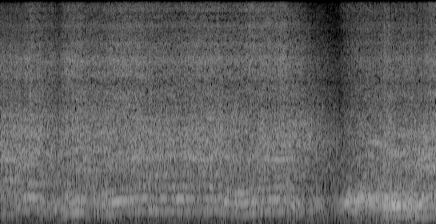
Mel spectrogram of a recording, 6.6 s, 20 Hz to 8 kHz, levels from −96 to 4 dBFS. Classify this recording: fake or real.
fake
